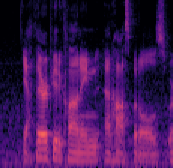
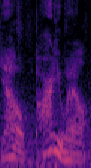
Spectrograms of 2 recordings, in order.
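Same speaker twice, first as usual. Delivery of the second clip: cool bartender; 6 semitones higher, 6 dB quieter than usual. Acted. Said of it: "he's just like".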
